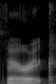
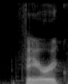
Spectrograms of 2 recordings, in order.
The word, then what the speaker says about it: Feric: because my character is Ferric, which the story of that is I was playing EverQuest Online Adventures back on the PS2, and I had a dwarf cleric. Ferric rhymes with cleric, and you know he's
